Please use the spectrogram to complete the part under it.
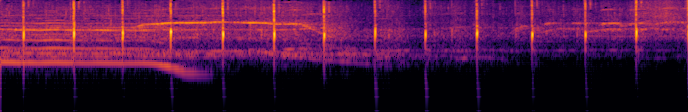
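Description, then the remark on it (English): Sharp claps of applause as a woman walks down a red carpet land in a steady, even rhythm, about four per second, over a sustained tonal voice or music that glides downward early on. “So as she walks down the red carpet, let's thank God for her and give a big applause.”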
